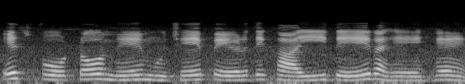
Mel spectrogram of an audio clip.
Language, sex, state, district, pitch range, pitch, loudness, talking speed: Hindi, female, Madhya Pradesh, Katni, 200-225 Hz, 210 Hz, -17 LUFS, 115 wpm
